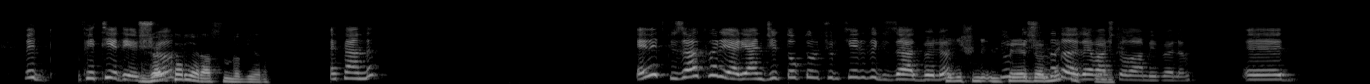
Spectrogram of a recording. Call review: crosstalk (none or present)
present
